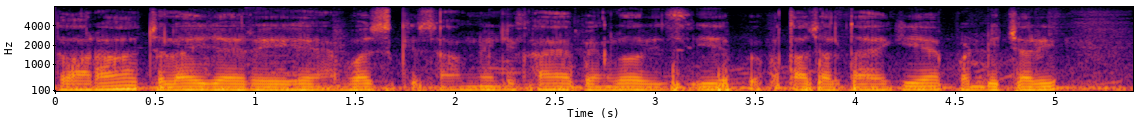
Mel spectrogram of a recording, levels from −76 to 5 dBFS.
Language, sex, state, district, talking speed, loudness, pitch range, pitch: Hindi, male, Karnataka, Bangalore, 190 wpm, -14 LUFS, 105-110 Hz, 105 Hz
